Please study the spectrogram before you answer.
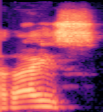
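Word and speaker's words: rice: उच्चारण हम नहीं करेंगे लास्ट में ई आता है तो उसका उच्चारण कभी नहीं होता राइस राइस मींस क्या होता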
